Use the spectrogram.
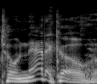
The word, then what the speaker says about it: Tonatico: I'll let you pronounce it. What is it? It's called tomato Tonatico. Tonatico.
